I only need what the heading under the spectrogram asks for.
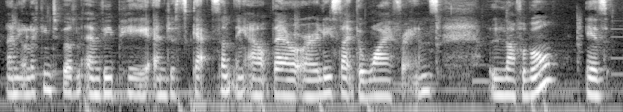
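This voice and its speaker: A woman in her twenties, a startup founder, chatting excitedly in a casual vlog with lots of filler words and a croaky voice. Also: fairly low pitch, fairly quick. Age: 20s. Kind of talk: casual vlog chat to camera.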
